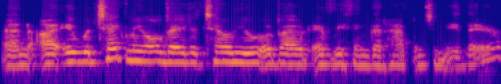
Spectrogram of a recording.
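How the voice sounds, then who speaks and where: A woman with an American accent talks at a very fast pace, her pitch very deep and low. Her tone is dark and mellow, somewhat breathy, with ordinary pitch variation. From New York. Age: 80s+. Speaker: artist. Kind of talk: interview.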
